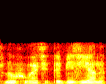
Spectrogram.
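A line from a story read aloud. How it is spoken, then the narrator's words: Tender. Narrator (Russian): нежно сказал Павлик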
